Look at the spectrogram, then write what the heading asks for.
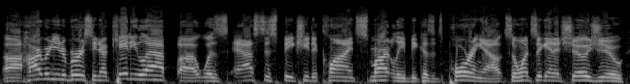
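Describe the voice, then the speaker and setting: A man's voice: sits high, brisk, bright, forceful tone, slight background noise. A man speaking informally and off the cuff as an official host, introducing speakers with folksy joking at an outdoor event. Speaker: government official hosting a ceremony. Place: outdoor public event in rain.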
